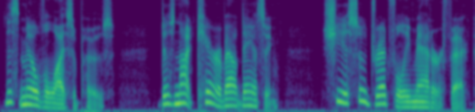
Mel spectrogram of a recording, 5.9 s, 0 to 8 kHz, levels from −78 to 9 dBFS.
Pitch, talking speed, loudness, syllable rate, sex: 190 Hz, 160 wpm, -17 LUFS, 5.2 syllables/s, female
